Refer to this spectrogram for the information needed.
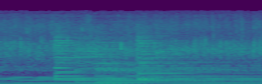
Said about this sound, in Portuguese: A igreja pode aplaudir.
